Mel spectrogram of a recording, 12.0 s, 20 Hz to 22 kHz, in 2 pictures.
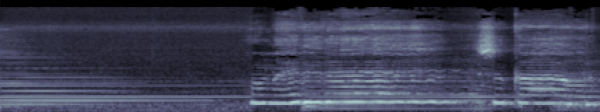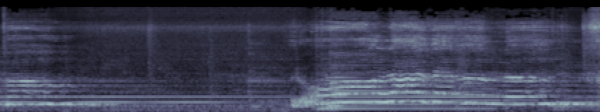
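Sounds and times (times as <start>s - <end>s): acoustic guitar chord ringing: 0.0s - 12.0s
person singing: 8.9s - 12.0s.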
